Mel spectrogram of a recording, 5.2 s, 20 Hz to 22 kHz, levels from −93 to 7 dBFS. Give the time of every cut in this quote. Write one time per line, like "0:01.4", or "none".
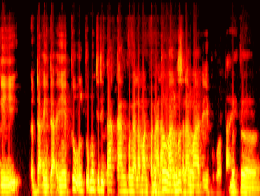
none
